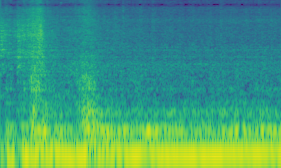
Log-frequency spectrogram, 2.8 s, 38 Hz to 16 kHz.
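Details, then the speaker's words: SBC 350 V8 in a '36 Chevy coupe, restarted hot mid test drive: cranking, two laboring revs, then a rough settle into a low rumbling idle. The owner notes it dislikes hot starts; cause unknown. Hard hot start. "Doesn't like hot starts, I've noticed. Not a lot I can do about that, I don't think."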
